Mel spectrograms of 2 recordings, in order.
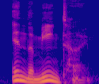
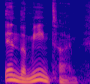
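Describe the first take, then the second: No difference in how they are said.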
